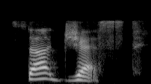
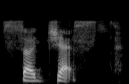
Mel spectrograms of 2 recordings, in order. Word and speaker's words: suggest: Suggest. This double G is going to sound like what? Suggest. Suggest. Suggest. That's correct.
